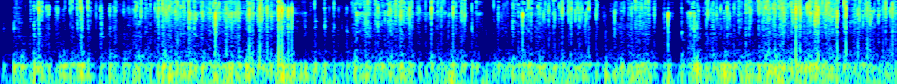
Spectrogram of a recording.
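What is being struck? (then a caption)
Metal wire-mesh microphone grille. Long nails scratch and grip the hollow metal wire-mesh head of a large condenser microphone. The result is a steady, dense, rumbling scrape, heavy in the low end around a low hum, with faint brighter scratchy streaks flickering above it for the whole clip.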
